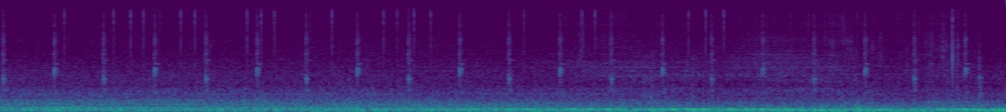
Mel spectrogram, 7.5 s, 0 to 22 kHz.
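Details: 2014 Ford F150 3.5L EcoBoost, 95,000 miles, chirp started halfway home after first towing a 30-ft camper 150 miles, a week after an oil change: thin high chirp about three per second over steady engine hum from the passenger-side turbo area; cause unknown.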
